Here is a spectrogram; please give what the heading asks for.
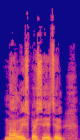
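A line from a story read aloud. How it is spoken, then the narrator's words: Laughing, uncle. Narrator (Russian): засмеялся дядя Иосип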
